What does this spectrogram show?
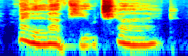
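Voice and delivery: put-on soft whisper. Retelling a courtroom moment, the speaker quotes a woman, retelling a soft whisper. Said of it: "And she whispered ever so softly".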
